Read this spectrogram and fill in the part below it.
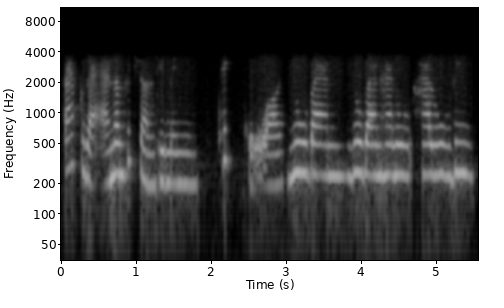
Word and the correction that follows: Yuval: không uh, không biết đọc đúng tên của bác không nữa nhưng mà ừ. Yuval ở đúng rồi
